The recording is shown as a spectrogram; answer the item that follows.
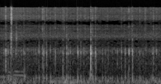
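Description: Long-distance skates gliding and scraping over clear lake ice, with irregular clicks and crackles from the blades and ice over a low wind rumble on the microphone.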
